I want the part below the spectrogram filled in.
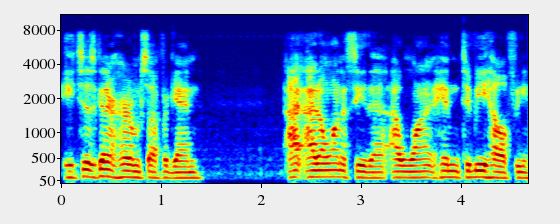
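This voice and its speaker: A man's medium-pitched voice at a moderate pace. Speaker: sports fan vlogger. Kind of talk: casual recap commentary. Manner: subdued, not loud.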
